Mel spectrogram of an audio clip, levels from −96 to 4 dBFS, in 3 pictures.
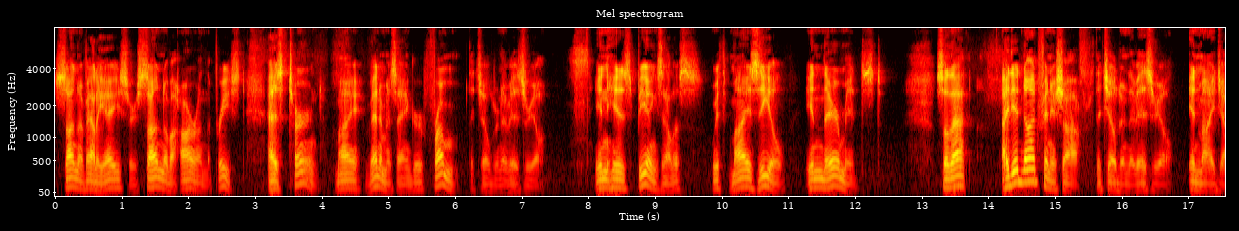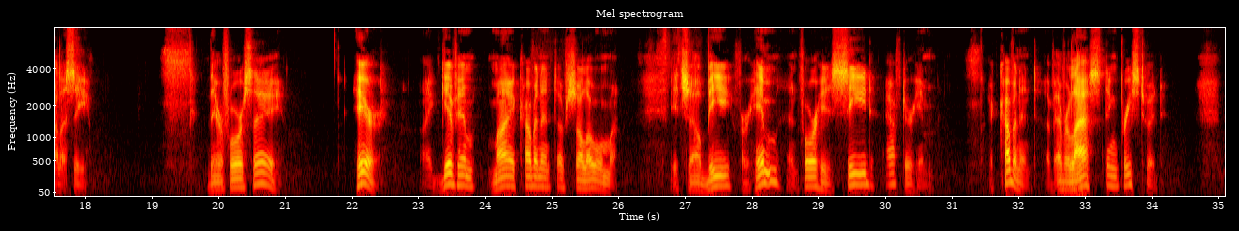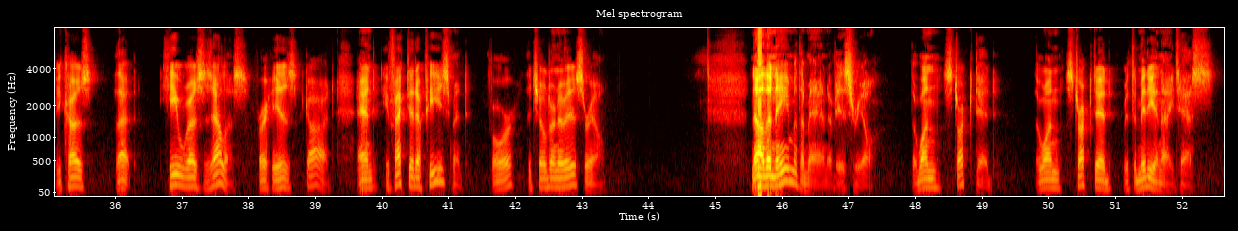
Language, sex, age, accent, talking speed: English, male, 60-79, American, 120 wpm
